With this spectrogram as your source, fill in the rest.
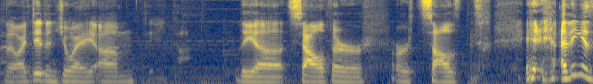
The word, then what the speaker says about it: Souther: But the Japanese and how they say it is like Souza, and that like sounds neat, but Souther does not.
